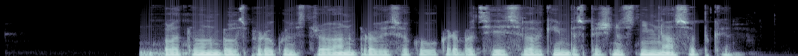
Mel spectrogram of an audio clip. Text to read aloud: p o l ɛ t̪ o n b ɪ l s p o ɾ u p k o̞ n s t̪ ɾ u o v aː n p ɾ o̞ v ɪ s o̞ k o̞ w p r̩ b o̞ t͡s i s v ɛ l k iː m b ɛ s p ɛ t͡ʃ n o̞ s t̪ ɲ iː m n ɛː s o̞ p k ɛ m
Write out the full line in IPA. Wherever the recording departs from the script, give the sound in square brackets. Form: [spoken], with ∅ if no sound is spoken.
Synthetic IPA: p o l ɛ t̪ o n b ɪ l s p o ɾ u [∅] k o̞ n s t̪ ɾ u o v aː n p ɾ o̞ v ɪ s o̞ k o̞ w [k] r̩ b o̞ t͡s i s v ɛ l k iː m b ɛ s p ɛ t͡ʃ n o̞ s t̪ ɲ iː m n [aː] s o̞ p k ɛ m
